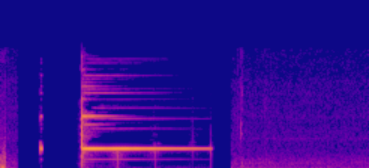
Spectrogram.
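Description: A single bright bell-like ding, struck suddenly about half a second in and ringing on one clear tone for about a second before it stops, after a faint short tick.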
